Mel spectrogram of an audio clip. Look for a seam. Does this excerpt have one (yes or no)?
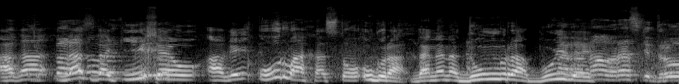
no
